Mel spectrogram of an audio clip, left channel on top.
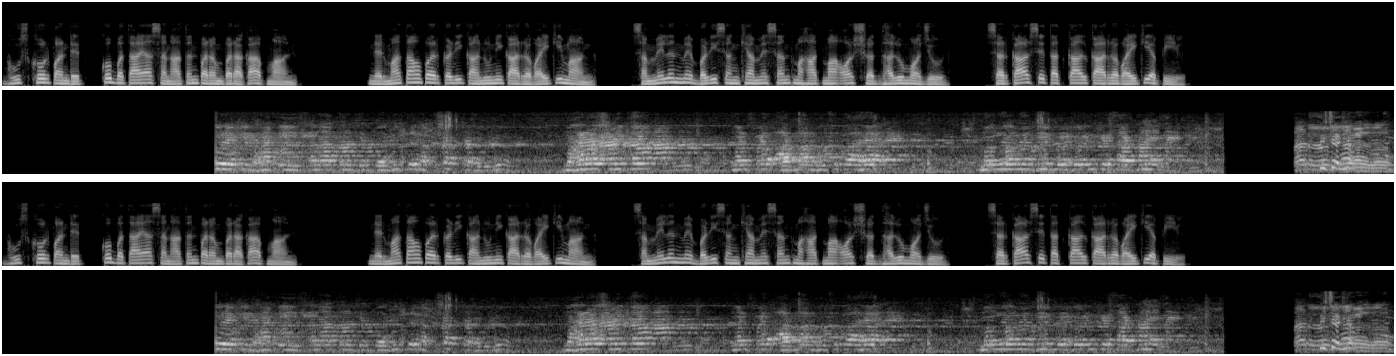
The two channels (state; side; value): quieter; right; 3.8 dB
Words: घूसखोर पंडित को बताया सनातन परंपरा का अपमान। निर्माताओं पर कड़ी कानूनी कार्रवाई की मांग। सम्मेलन में बड़ी संख्या में संत महात्मा और श्रद्धालु मौजूद। सरकार से तत्काल कार्रवाई की अपील। सनातन के पवित्र नक्षत्र महाराज श्री का मंच पर आगमन हो चुका है। मंगलमय दीप प्रज्वलन के साथ में पीछे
